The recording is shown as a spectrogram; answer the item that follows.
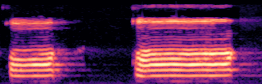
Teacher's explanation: قاف جو ہے یہ زبان کی جڑ اور تالو کے نرم حصے سے ادا ہوتا ہے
